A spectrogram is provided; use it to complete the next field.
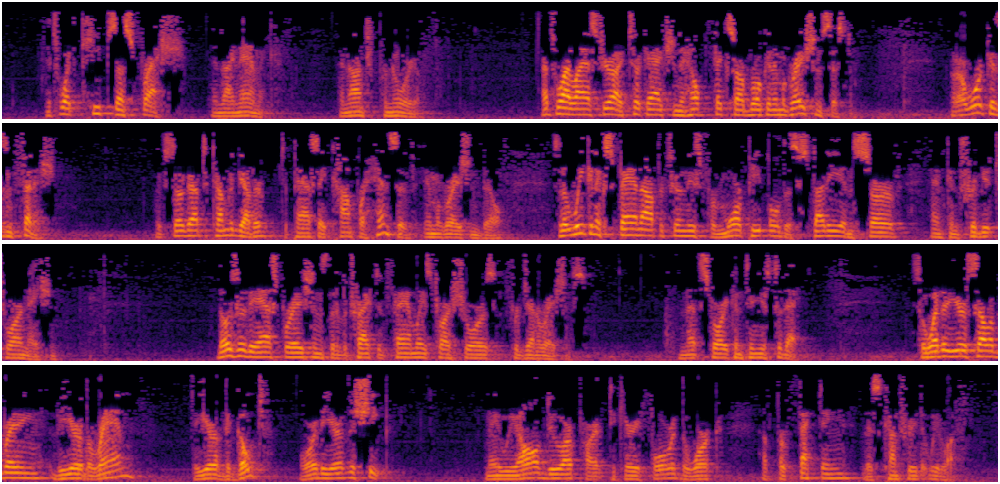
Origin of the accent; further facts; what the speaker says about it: Hawaii, United States; the parades, fireworks, and gatherings that surrounded the Lunar New Year when I was growing up in Hawaii.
